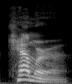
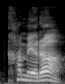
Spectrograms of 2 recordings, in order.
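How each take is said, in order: First: It is said with an English pronunciation. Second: It is said as a Korean loanword. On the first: The speaker calls it right. "영어식으로 읽으면 camera" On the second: The speaker calls it wrong. "이걸 우리는 카메라 이렇게 읽습니다"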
